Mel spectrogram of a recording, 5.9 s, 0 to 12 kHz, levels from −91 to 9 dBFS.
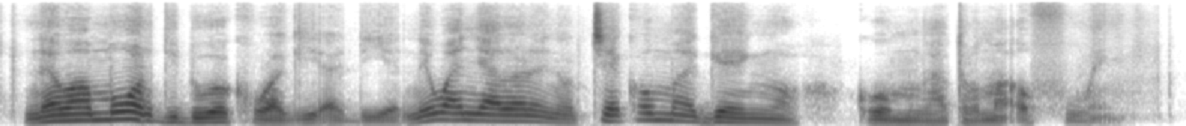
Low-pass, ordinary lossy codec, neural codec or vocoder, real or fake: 10.8 kHz; none; codec, 16 kHz in and 24 kHz out, 0.9 kbps, LongCat-Audio-Codec, fine tuned four codebook decoder; fake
